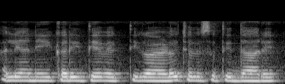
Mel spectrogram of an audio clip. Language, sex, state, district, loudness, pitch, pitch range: Kannada, male, Karnataka, Bidar, -13 LUFS, 175 Hz, 170-180 Hz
